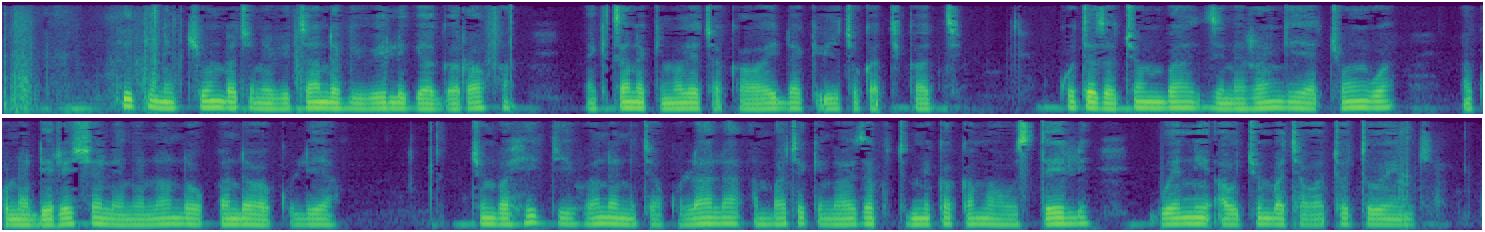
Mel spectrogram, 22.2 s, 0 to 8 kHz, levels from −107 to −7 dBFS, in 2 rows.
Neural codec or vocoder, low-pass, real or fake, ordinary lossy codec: codec, 16 kHz in and 24 kHz out, 1 kbps, XY-Tokenizer; 7.2 kHz; fake; MP3, 32 kbps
